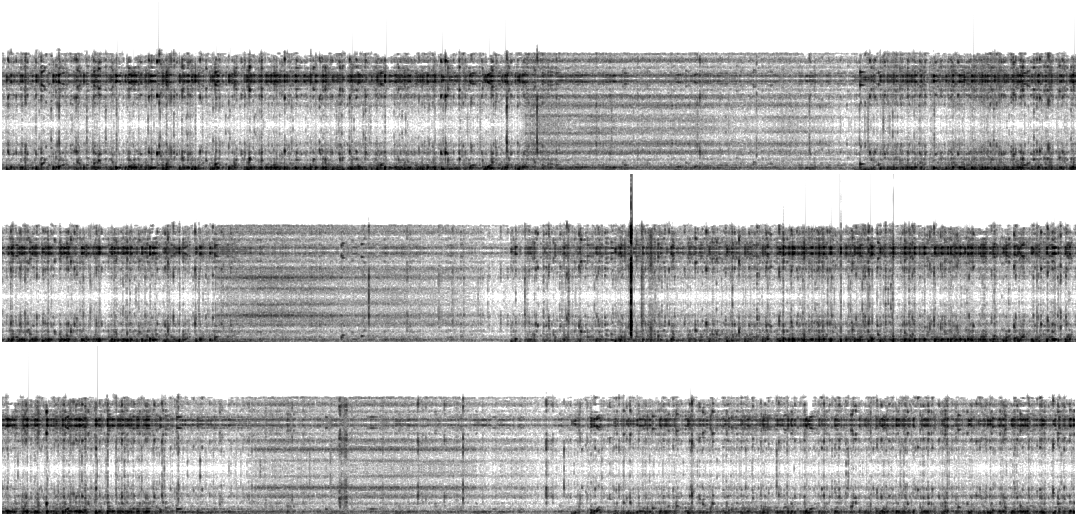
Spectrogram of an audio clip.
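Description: A scuba diver's regulator breathing underwater: long, deep rushes of exhaled bubbles every five or six seconds, with quieter gaps of about two seconds for the inhales between them.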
